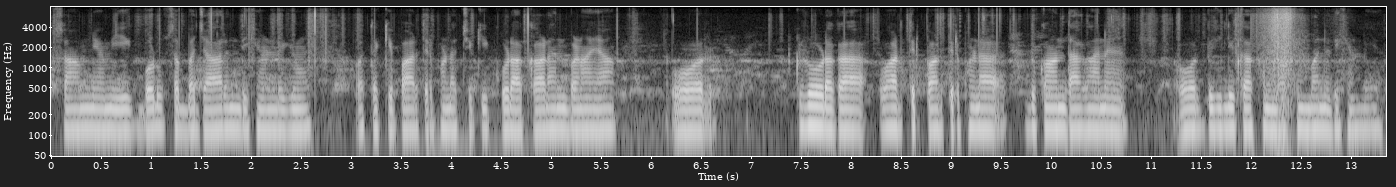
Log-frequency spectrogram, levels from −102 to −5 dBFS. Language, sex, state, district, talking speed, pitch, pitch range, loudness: Hindi, male, Uttarakhand, Tehri Garhwal, 135 wpm, 120 Hz, 120-125 Hz, -25 LUFS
